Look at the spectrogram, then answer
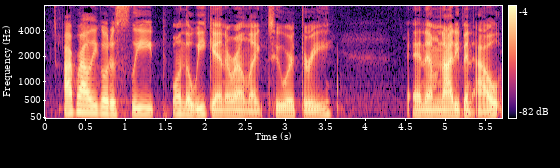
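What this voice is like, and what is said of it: Very deep, just-woke-up voice. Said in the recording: “You can hear I'm just waking up too. Like, you can hear it in my voice. This joint is mad deep right now.”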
